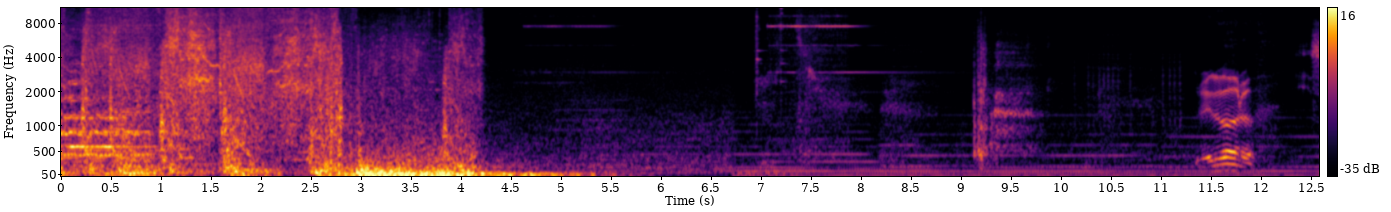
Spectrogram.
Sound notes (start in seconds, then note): 2.6 explosion booms; 4.1 phone rings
